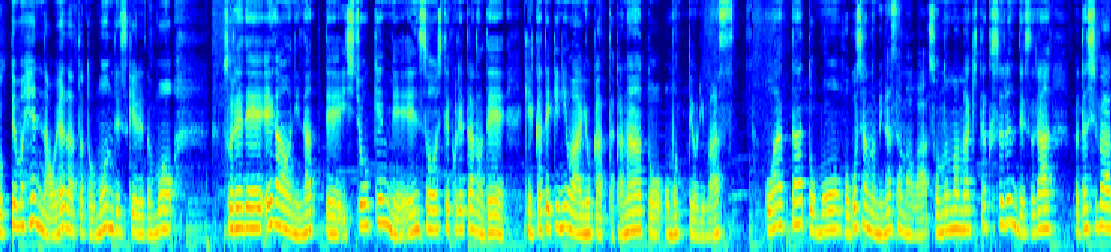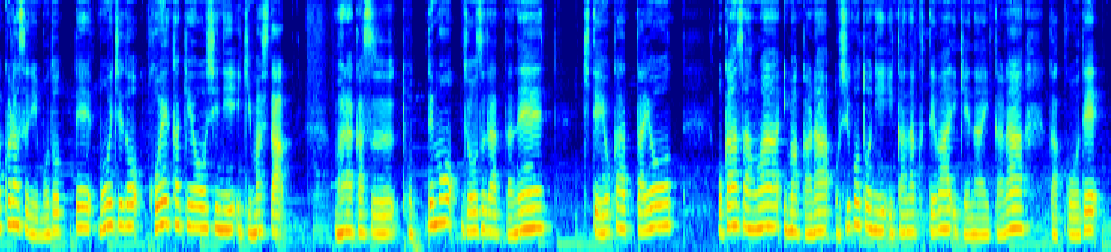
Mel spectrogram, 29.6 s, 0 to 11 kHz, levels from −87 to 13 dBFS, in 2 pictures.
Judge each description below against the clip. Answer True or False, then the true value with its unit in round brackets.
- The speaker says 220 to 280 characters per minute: False (320 characters per minute)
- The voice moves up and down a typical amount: True (4.3 semitones)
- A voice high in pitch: True (210 Hz)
